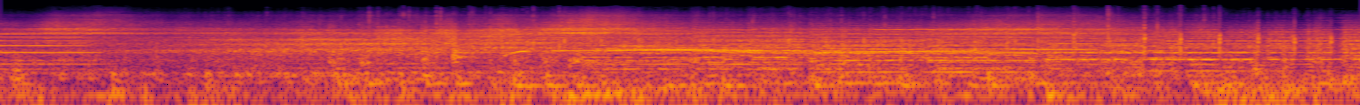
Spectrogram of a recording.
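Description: Marching band playing its field show: a held brass chord cuts off about half a second in, then a stretch with many sharp percussion hits over sustained band sound.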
